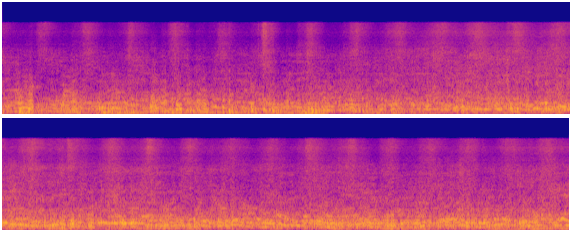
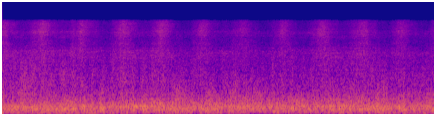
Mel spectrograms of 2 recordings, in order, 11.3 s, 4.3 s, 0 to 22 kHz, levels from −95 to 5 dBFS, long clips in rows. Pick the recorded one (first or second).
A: second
